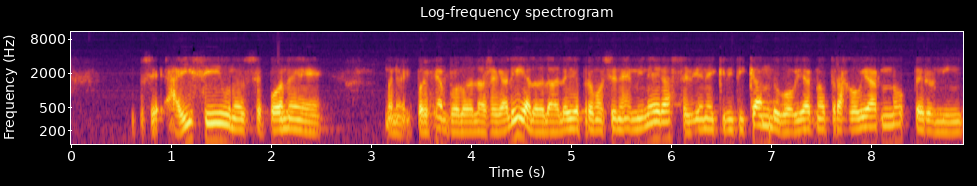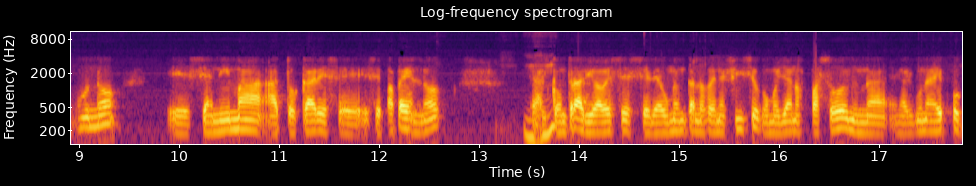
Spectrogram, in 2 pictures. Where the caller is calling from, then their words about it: San Carlos, Mendoza, Argentina; Geográficamente, yo estoy en San Carlos. Geográficamente estoy en el corazón de Mendoza.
